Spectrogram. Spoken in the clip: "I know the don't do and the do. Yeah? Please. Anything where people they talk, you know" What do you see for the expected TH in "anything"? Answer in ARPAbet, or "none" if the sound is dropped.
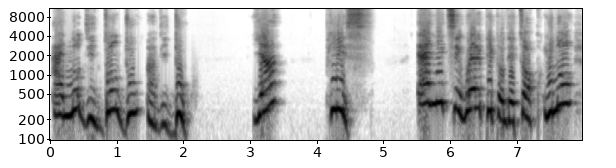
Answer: T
